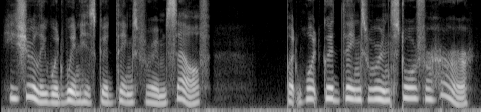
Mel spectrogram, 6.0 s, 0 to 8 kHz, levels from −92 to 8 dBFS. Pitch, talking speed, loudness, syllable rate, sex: 210 Hz, 180 wpm, -17 LUFS, 4.7 syllables/s, female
